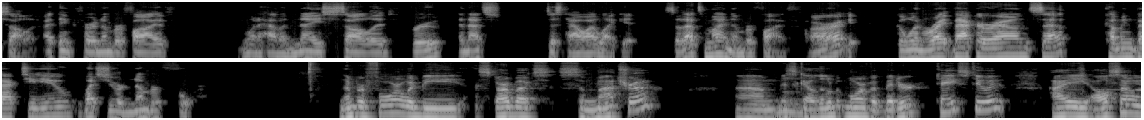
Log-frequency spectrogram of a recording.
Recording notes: While editing this episode of Mustaches and Coffee we discovered that we experienced technical difficulties on a new platform we were trying so we apologize in advanced.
